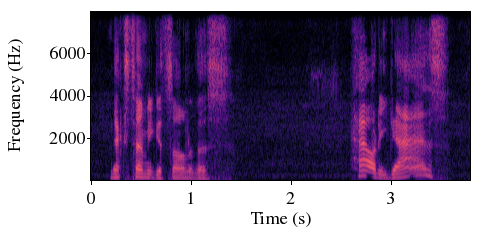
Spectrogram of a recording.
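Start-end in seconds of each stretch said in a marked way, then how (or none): 2.6-3.6 put-on broad, laid-on, pitched-up strong Texan accent. Teasing about how Colton will greet them next time, Colton's strong Texan accent. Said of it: "having like a strong Texan accent".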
